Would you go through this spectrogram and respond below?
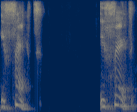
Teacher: Eso significa que la palabra la voy a acentuar en la segunda sílaba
